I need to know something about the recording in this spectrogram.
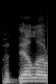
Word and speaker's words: Padilla: We sent a couple airplanes down to El Salvador full of illegals and one of them was the Maryland man that Padilla rhymes with armadillo went down and had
